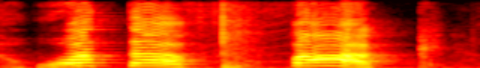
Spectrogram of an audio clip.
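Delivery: high, loud, slow disbelieving yell; shocked angry shout; exasperated outburst. Real, not acted. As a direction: blow up in disbelief.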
